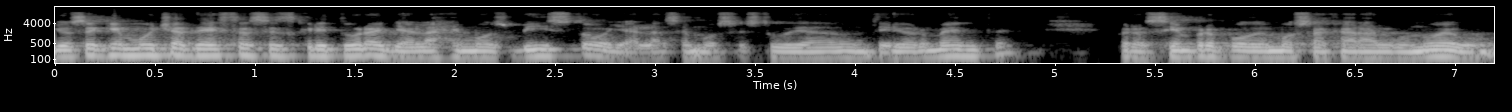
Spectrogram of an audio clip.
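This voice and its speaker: A man speaks at a medium pitch with a dark, mellow tone. His pitch variation is ordinary, and his pace is moderate. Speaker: bible teacher. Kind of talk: online bible class. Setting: online video class.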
